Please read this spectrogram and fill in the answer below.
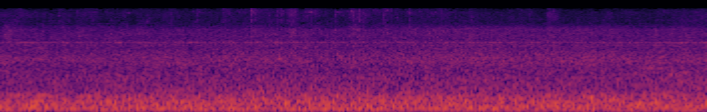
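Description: Steady din of a busy railway station hall: the noise of a crowd moving through the concourse mixed with the rumble of trains.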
